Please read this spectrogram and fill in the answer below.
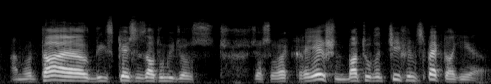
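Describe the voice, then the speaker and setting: An actor playing a fussy, shrewd retired detective with a French-speaking Belgian accent and an emphatic, theatrical delivery. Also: male voice, on the high side, expressive, a little slow, a bit bright. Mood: gently mocking. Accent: French-speaking Belgian, put on. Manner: theatrical, emphatic, repeats words. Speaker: radio actor. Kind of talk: mid-century radio drama acting. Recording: dull vintage radio recording.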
